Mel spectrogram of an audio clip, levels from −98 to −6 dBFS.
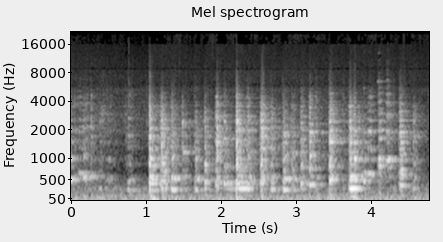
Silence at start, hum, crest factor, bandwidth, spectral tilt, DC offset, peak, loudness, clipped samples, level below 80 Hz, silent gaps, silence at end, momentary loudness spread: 0 s; none; 18 dB; 8.8 kHz; -6 dB/octave; under 0.1%; 0 dBFS; -18 LUFS; under 0.1%; -32 dBFS; none; 0 s; 16 LU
